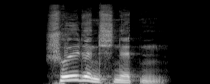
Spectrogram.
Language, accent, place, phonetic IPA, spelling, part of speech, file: German, Germany, Berlin, [ˈʃʊldn̩ˌʃnɪtn̩], Schuldenschnitten, noun, De-Schuldenschnitten.ogg
- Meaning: dative plural of Schuldenschnitt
